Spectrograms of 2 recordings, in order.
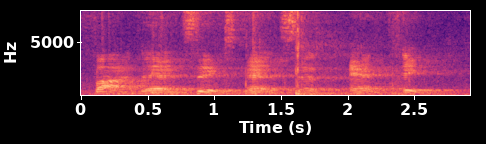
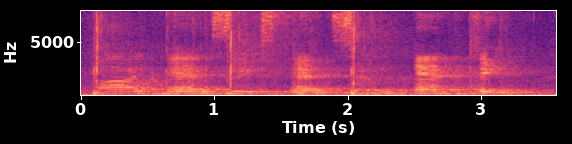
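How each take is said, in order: First: The counting is faster still. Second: The counting is somewhat faster.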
